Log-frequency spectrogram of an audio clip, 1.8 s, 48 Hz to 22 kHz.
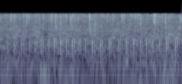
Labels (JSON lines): {"label": "biophony, rattle", "recorder": "SoundTrap 500"}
